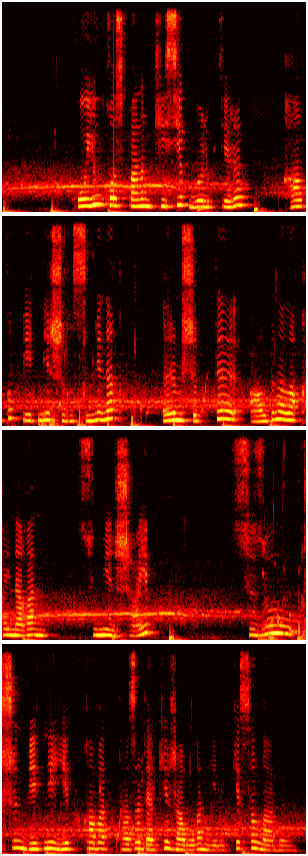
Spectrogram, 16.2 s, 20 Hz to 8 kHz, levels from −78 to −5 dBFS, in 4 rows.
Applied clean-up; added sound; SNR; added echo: none; Wind + Sink (filling or washing) / Gurgling / Liquid; 11 dB; none.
